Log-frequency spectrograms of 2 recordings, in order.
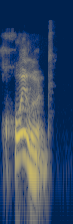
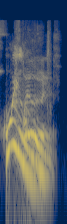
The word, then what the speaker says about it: Højlund: It's Rasmus Højlund. – Højlund. – Højlund. At least that's what the video of him telling people how to pronounce his name told me.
